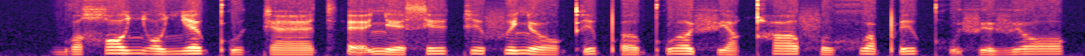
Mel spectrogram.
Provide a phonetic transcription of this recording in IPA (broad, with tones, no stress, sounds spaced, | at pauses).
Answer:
ɡʷ ʌ˩ χ ɔ˦ ʎ ɔ˨ ʎ ɛ˦ kʷʼ ɪ˩ k æː˩ t͡sʼ ɛ̰˦ lʲ ɛ˩ s ɪː˥ k ɪ˥ f ɪ˥ lʲ ɔː˩ kʼ ɪ˦ pʼ ʌː˨ kʷʼ ʌː˦ fʲ æ˩ qʰ ʌː˥ f ə˩ xʷ ɑ˥ pʼ ɪː˥ kʷʰ ə̰˨ fʲ ʌ˩ vʲ ɔː˦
